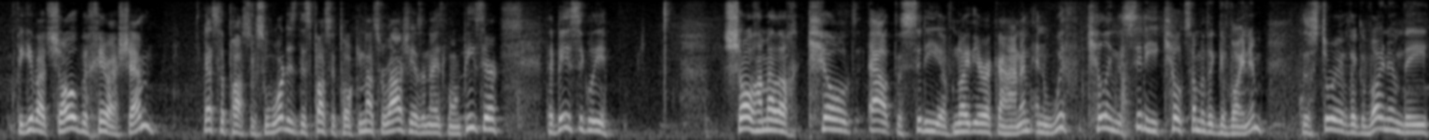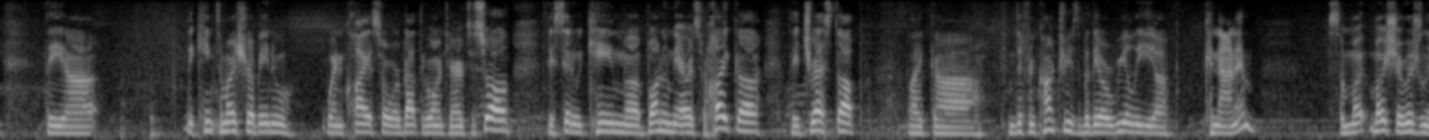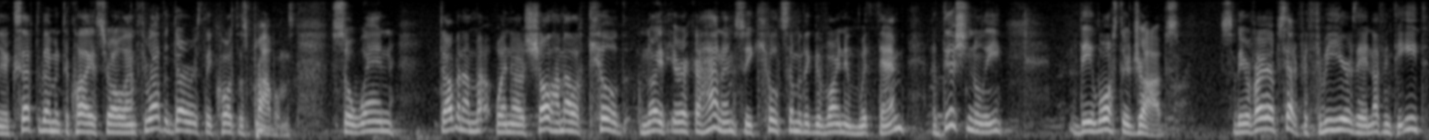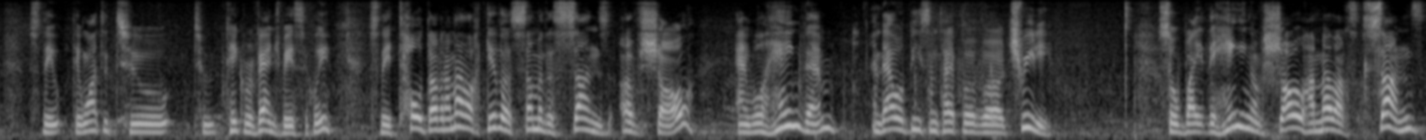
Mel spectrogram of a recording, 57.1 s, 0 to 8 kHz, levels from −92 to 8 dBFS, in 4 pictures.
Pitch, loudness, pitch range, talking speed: 185 Hz, -26 LUFS, 165-215 Hz, 185 wpm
